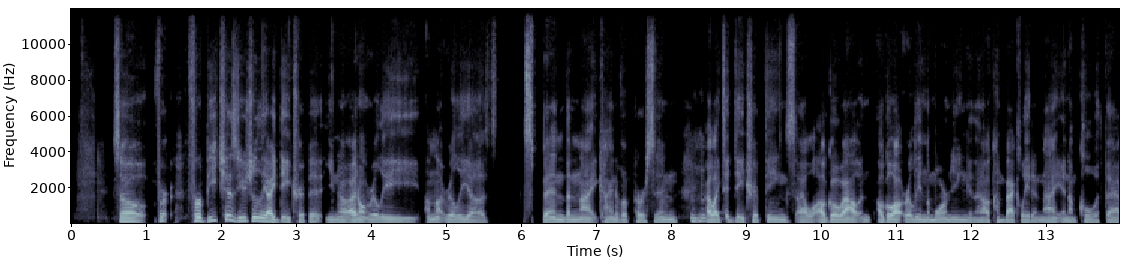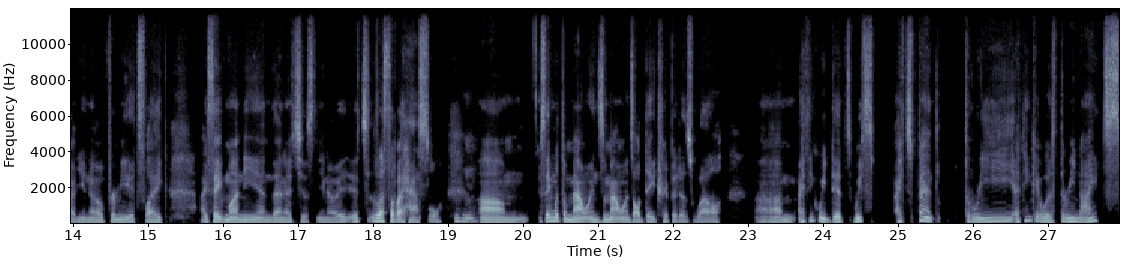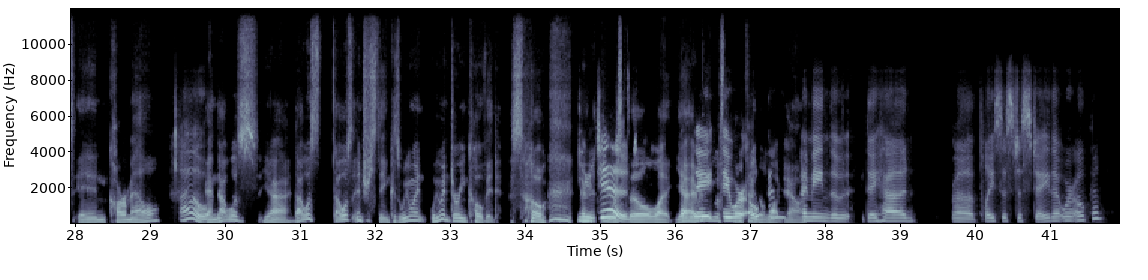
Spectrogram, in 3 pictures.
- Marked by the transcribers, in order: tapping; other background noise; laughing while speaking: "so"
- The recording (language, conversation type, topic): English, unstructured, Do you prefer mountains, beaches, or forests, and why?
- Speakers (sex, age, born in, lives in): female, 65-69, United States, United States; male, 35-39, United States, United States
